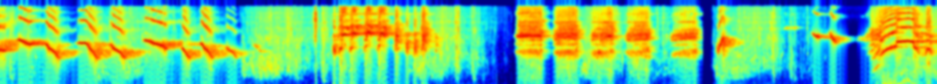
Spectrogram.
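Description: A Superb Lyrebird sings a loud, varied medley: repeated falling whistles, harsh buzzy bursts, and rapid rattling notes in quick succession.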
